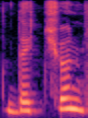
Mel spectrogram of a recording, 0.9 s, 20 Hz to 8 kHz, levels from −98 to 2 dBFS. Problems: none marked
